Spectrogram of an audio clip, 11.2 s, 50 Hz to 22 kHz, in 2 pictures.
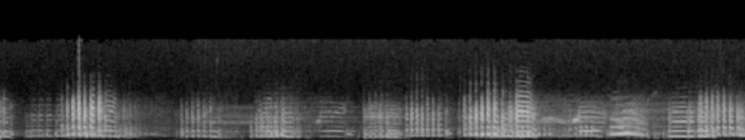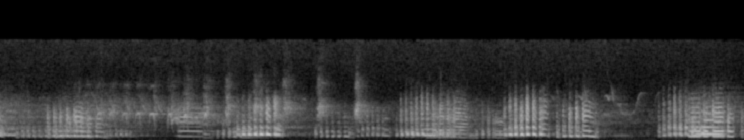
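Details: Large gathering of sandhill cranes passing through Nebraska's Platte River Valley north of Sutherland, March 18 morning; many birds give loud, rolling, guttural bugles in rapid overlapping bursts throughout.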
